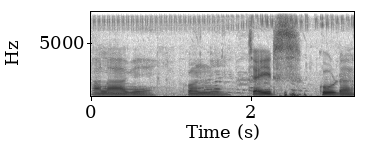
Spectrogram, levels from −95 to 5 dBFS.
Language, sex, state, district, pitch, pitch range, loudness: Telugu, male, Andhra Pradesh, Sri Satya Sai, 120 Hz, 115-120 Hz, -18 LUFS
